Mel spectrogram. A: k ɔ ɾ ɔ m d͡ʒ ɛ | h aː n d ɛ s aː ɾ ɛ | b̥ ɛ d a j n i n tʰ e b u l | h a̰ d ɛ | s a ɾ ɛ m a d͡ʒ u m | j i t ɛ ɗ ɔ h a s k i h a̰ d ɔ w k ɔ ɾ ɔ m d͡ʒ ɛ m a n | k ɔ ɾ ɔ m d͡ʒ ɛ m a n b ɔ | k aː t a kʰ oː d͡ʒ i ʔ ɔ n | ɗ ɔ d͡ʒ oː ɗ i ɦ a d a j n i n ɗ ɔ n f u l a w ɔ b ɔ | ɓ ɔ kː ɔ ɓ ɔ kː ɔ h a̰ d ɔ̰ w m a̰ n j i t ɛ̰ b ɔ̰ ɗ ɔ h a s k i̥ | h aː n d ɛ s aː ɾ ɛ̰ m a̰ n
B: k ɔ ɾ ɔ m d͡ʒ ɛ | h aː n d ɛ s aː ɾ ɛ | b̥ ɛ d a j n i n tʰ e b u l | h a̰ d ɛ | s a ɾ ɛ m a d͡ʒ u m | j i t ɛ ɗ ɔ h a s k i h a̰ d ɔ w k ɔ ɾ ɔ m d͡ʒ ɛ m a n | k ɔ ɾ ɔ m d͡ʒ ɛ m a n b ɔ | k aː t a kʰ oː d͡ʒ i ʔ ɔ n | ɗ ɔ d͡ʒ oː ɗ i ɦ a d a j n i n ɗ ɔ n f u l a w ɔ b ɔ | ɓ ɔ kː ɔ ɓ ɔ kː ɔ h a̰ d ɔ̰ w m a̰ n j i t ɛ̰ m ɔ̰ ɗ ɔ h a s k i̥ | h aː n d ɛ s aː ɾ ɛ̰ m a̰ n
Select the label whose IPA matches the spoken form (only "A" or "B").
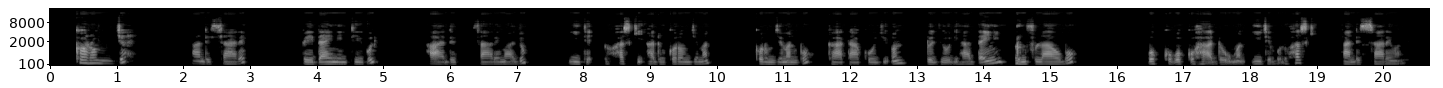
A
